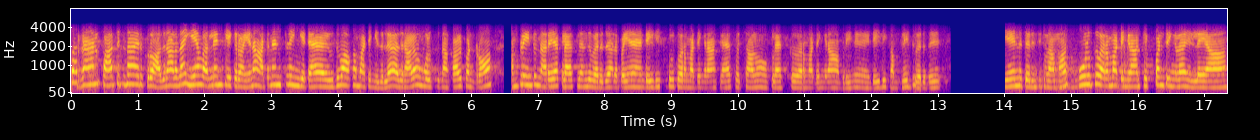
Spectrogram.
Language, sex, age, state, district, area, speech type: Tamil, female, 18-30, Tamil Nadu, Pudukkottai, rural, conversation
